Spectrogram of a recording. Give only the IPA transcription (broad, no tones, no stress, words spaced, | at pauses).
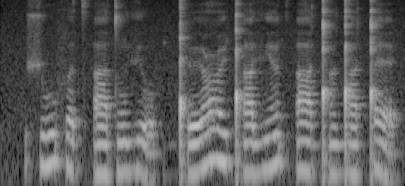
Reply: ʃufə t͡sʼatũvʲo | ǃʼøʕyǃʼa vʲœ̃ t͡sʼaǃʼɐ̃ŋ͡ǃa ǃɛ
